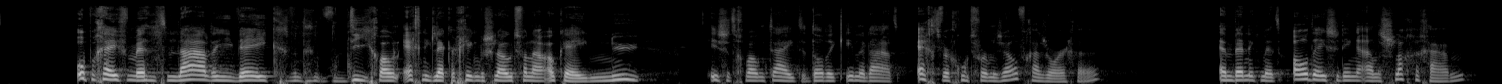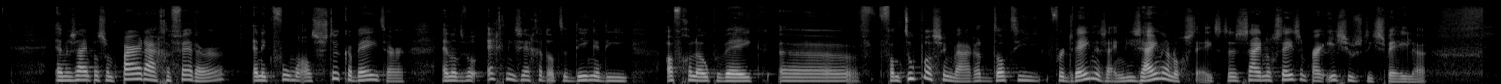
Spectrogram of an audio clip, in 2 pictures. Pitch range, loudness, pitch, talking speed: 170-205 Hz, -30 LUFS, 185 Hz, 185 wpm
